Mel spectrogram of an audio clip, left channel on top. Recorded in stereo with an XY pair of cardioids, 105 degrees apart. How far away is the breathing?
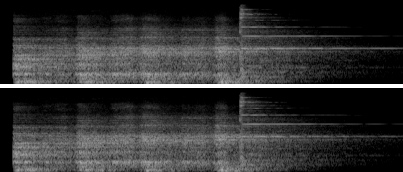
About 2.5 m.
